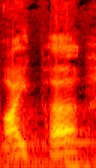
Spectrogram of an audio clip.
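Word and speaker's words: Ieper: So the town is called Ypres in French, but it's actually a Belgian-speaking town. It's spelled Yper, I-E-P-E-R, and that's where we went to first.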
